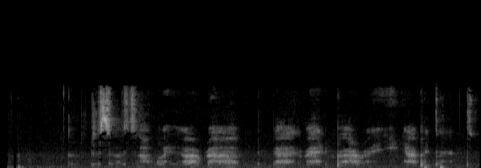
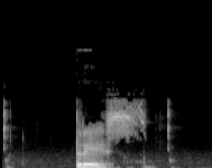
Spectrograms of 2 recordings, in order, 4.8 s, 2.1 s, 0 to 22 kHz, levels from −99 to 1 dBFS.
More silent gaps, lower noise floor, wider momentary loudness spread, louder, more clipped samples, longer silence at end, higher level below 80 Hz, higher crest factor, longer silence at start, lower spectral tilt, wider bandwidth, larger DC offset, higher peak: neither; about the same, -73 dBFS vs -70 dBFS; second, 20 LU vs 24 LU; second, -47 LUFS vs -17 LUFS; neither; second, 0.05 s vs 0.7 s; second, under -90 dBFS vs -68 dBFS; first, 26 dB vs 18 dB; second, 0.2 s vs 0.75 s; second, 0 dB/octave vs -4.5 dB/octave; first, 11 kHz vs 9.4 kHz; neither; second, -24 dBFS vs -2 dBFS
